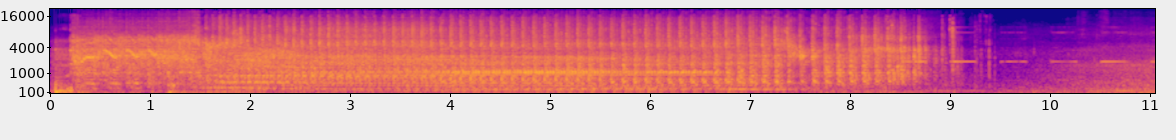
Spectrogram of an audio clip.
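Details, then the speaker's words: Toyota Hiace engine after cranking and starting: loud engine with a fast steady knock, about four per second, from inside the engine until shutdown; rod knock from a failed connecting rod bearing. "വണ്ടി crank ചെയ്തൊക്കെ എടുക്കുമ്പോൾ എഞ്ചിൻ്റെ ഉള്ളിൽ നിന്ന് വന്നേക്കണ sound കണ്ടില്ലേ? നമുക്ക് എന്താന്ന് നോക്കിയാലോ."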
